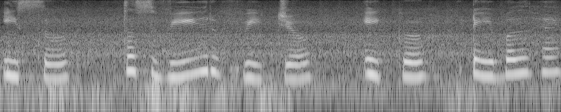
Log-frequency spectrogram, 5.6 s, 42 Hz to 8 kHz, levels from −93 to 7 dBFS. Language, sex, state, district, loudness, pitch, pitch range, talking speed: Punjabi, female, Punjab, Kapurthala, -16 LUFS, 225 Hz, 210-250 Hz, 65 wpm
